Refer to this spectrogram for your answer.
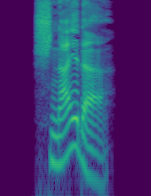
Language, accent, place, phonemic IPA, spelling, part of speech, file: German, Germany, Berlin, /ˈʃnaɪ̯dɐ/, Schneider, noun / proper noun, De-Schneider.ogg
- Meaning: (noun) 1. agent noun of schneiden: cutter (a person or device that cuts) 2. tailor (male or of unspecified gender)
